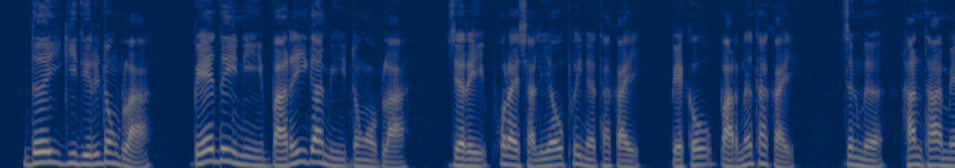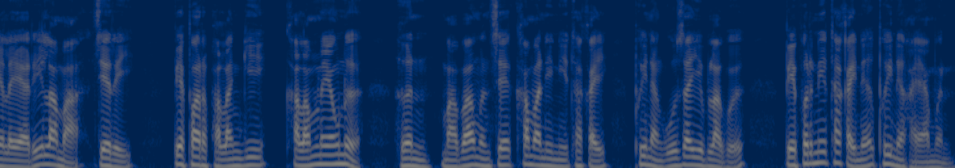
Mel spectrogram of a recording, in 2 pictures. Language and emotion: Bodo, neutral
